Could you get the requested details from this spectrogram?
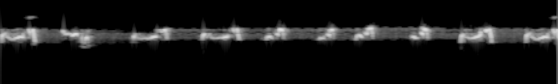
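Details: Tutor song of a Bar-winged prinia for cage-bird training, with a steady run of bright, high, twittering phrases, each a short wavering trill, coming almost without pause. No other sounds.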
